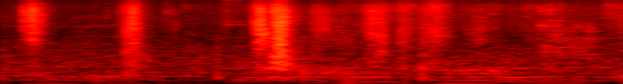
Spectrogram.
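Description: A disc golfer's throw from a concrete tee pad: two short, sharp sounds about half a second and a second in. Under them is a quiet outdoor background with a low bird call.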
